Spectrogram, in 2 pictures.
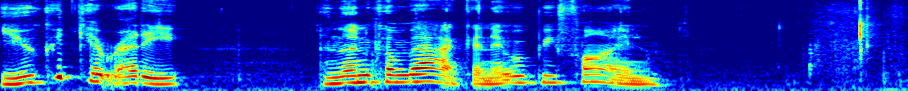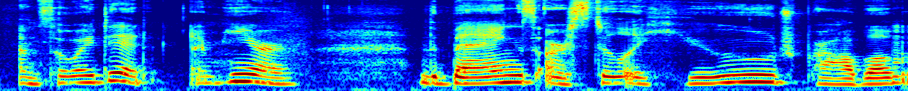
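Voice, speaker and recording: A soft-spoken woman talks at a moderate pace. Her pitch varies in an ordinary way. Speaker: lifestyle vlogger. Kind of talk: casual vlog talk. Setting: apartment, in front of camera. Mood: candid, a bit overwhelmed. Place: home room. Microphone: camera far.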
